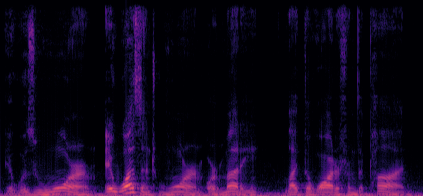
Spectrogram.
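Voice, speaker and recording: A man narrates a children's story in a classroom read-aloud style. His voice sits at a middle pitch. A noticeable low rumble runs behind the recording. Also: a little slow, a little mellow. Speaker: teacher reading a book aloud to students. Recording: clear background rumble noise.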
